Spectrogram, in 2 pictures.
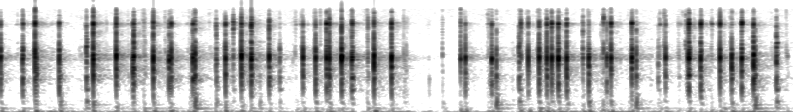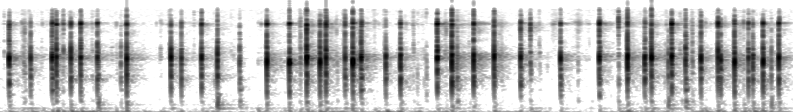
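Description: Fingertips with long nails rapidly type on a compact mechanical keyboard with cream and purple plastic keycaps resting on a desk mat. The result is a fast, steady stream of short, bright, crisp clacks with almost no low end, and a brief lull around the two-second mark.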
